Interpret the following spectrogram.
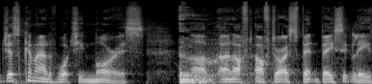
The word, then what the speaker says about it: Maurice: So we've just come out of watching Maurice, and after I spent basically the last 35 years mispronouncing the name of this film and book, so it's definitely Maurice and not Maurice.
